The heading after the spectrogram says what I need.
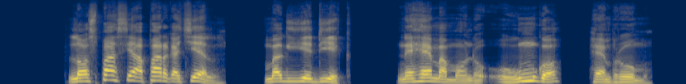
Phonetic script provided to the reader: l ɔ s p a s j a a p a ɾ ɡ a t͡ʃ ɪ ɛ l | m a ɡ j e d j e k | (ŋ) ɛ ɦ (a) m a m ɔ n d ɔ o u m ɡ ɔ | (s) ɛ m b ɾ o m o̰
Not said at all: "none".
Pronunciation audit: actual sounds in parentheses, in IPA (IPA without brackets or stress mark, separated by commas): n, ɛ, h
